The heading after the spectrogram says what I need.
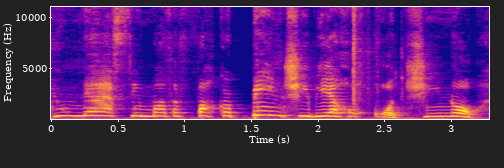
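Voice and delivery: high-pitched outraged cursing; going off. Retold or imitated. Teller cursing out the man, going off. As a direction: hurl insults in acted disgust. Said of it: "I'm going off on this motherfucker".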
